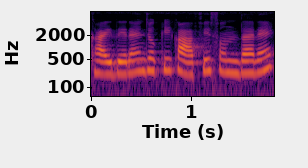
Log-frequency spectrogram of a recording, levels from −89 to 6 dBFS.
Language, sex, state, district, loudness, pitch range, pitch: Hindi, female, Jharkhand, Sahebganj, -31 LUFS, 225-255 Hz, 240 Hz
